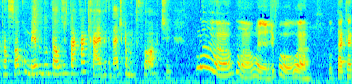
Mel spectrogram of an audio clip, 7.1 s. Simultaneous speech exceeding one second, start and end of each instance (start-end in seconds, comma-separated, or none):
none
